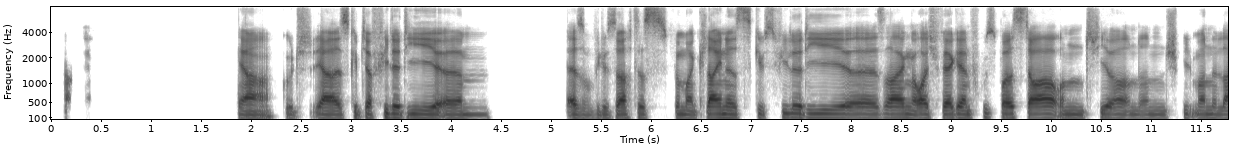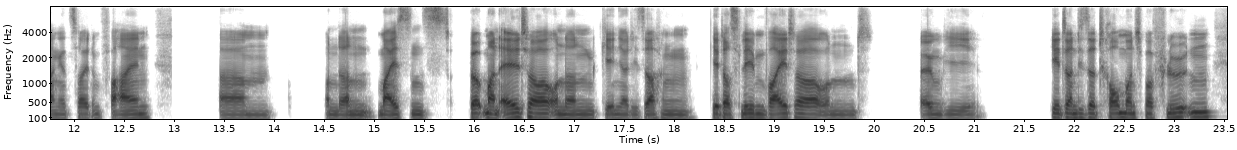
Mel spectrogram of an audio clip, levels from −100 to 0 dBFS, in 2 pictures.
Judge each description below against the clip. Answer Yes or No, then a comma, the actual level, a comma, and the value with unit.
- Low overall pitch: Yes, very low, 95 Hz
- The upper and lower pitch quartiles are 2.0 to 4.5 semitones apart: No, narrow, 1.5 semitones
